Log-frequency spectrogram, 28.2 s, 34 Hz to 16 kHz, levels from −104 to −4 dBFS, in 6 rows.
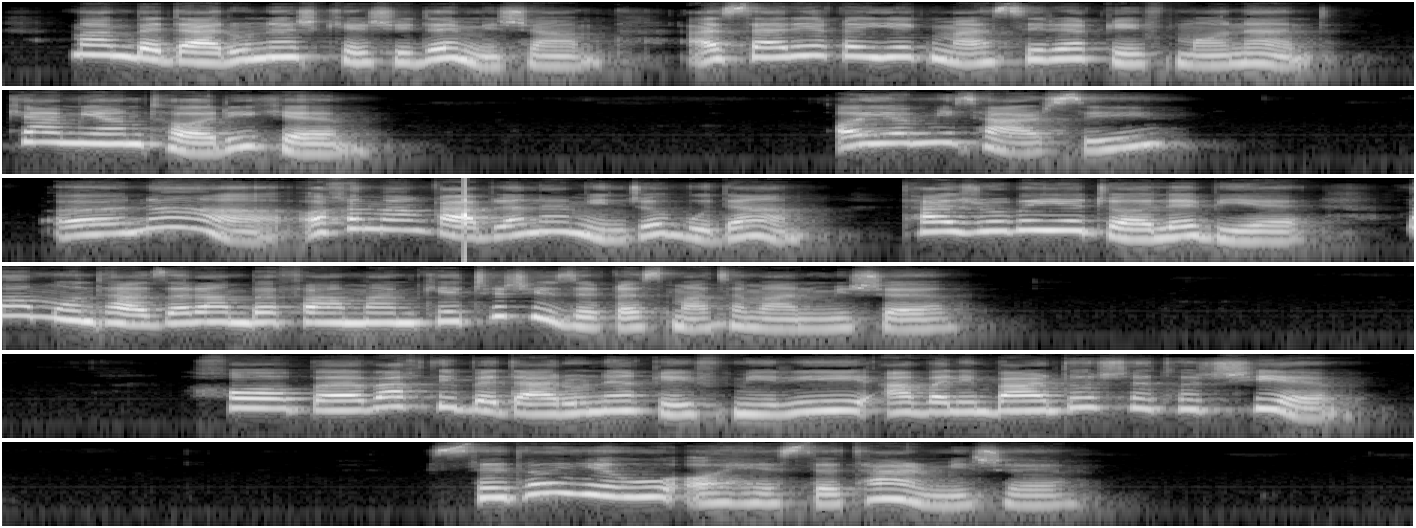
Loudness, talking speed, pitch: -24 LUFS, 110 wpm, 225 Hz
